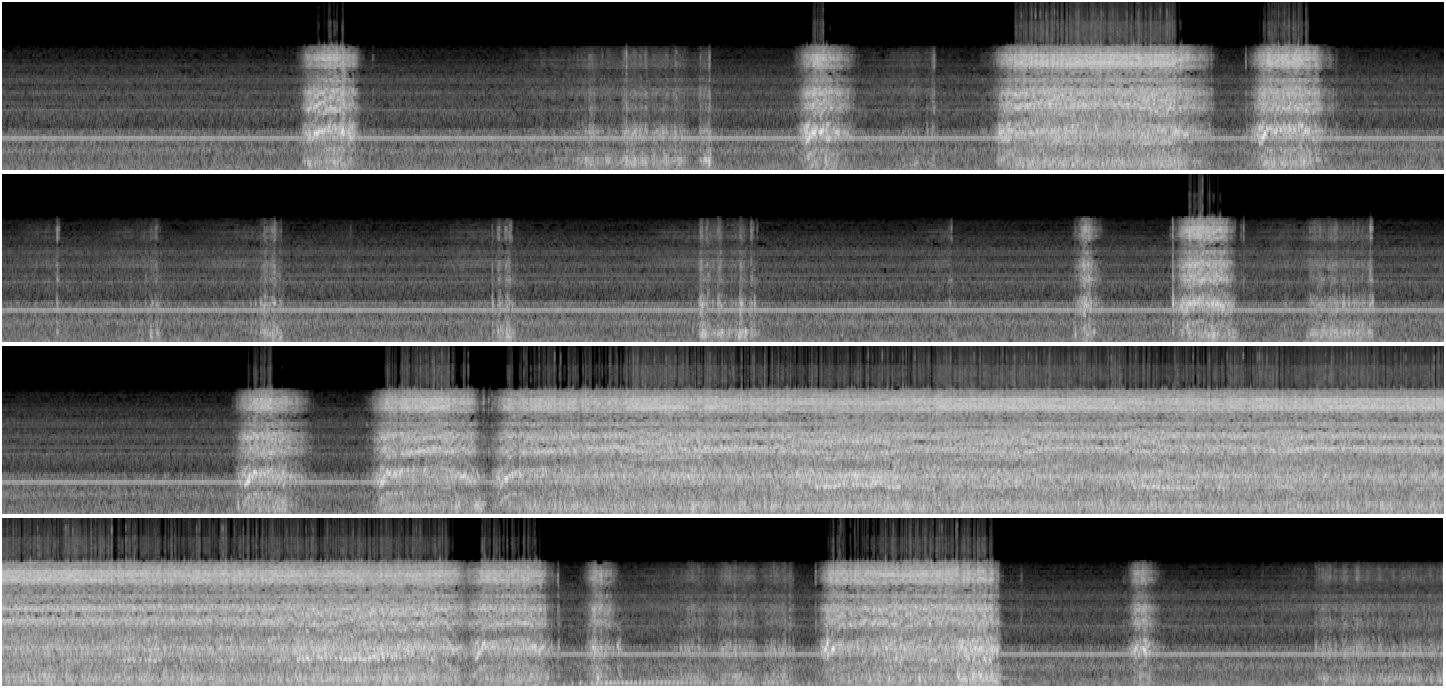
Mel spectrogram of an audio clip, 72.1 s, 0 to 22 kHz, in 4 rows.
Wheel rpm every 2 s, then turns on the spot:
0, 20, 10, 10, 20, 10, 140, 50, 10, 0, 0, 0, 0, 0, 0, 0, 20, 10, 0, 30, 60, 120, 160, 160, 160, 160, 160, 160, 160, 140, 50, 10, 100, 50, 10, 10.
6-8 16-18 32-36 62-64 66-68 70-72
